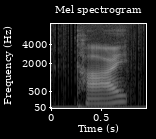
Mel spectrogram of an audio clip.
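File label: "tai", Chinese, second tone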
